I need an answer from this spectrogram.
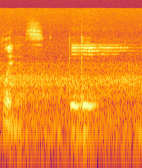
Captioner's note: beepbeep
